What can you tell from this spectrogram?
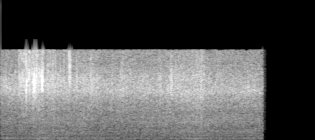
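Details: Honey bees robbing at a reduced hive entrance with a Z-shaped screen: continuous crowded buzzing, steady humming tones under a hissy wash, cutting off abruptly after about two and a half seconds into silence.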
